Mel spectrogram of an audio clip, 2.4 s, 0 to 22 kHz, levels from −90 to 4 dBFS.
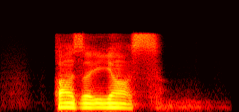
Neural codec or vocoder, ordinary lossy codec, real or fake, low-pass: codec, 16 kHz, 0.5 kbps, FunCodec, trained on Chinese and English, 25 frames a second; Opus, 64 kbps; fake; 7.2 kHz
